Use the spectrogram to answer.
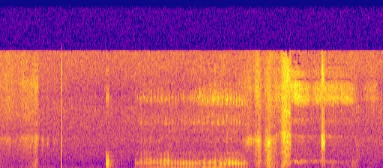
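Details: Dog snoring: one long, loud, rumbling human-like snore on the in-breath, with a few snorts and clicks.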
